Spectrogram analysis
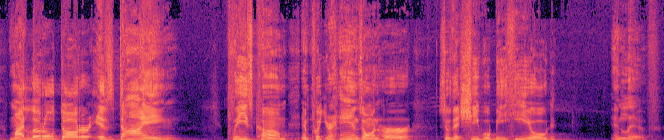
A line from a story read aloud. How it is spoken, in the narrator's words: He pleaded earnestly with him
